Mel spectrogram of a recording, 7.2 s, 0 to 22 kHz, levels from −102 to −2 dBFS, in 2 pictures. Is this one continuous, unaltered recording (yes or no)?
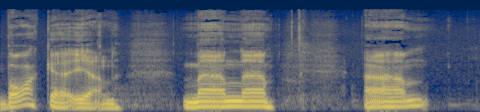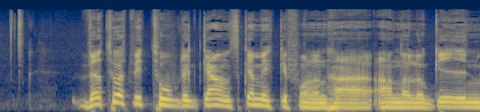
yes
